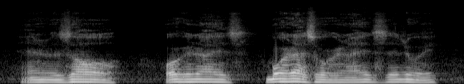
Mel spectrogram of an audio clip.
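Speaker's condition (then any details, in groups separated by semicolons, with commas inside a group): Advanced Parkinson's disease, severe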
